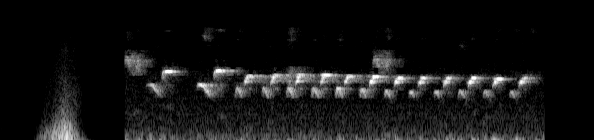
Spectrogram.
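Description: A cardinal sings a fast series of clear, down-slurred whistles, about two per second, after a brief low thump at the start.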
